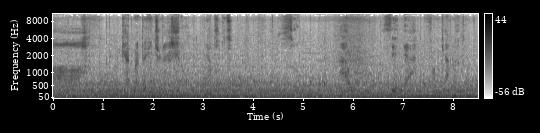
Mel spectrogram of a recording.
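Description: Moving bus heard from inside the cabin: a steady low rumble of engine and road noise, with people talking over it.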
